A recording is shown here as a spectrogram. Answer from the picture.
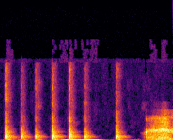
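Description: Faint quick taps and scratches of a pen on an electronic whiteboard's surface while writing, about six light ticks a second.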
